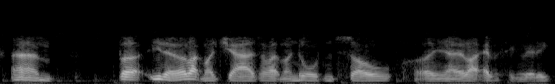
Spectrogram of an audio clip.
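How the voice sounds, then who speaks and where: A man's voice: deep voice, steady tone, normal speed. A man being interviewed as a musician guest in casual chat, hesitant and easygoing, over a narrow phone-like connection. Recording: narrow, muffled phone-like call.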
